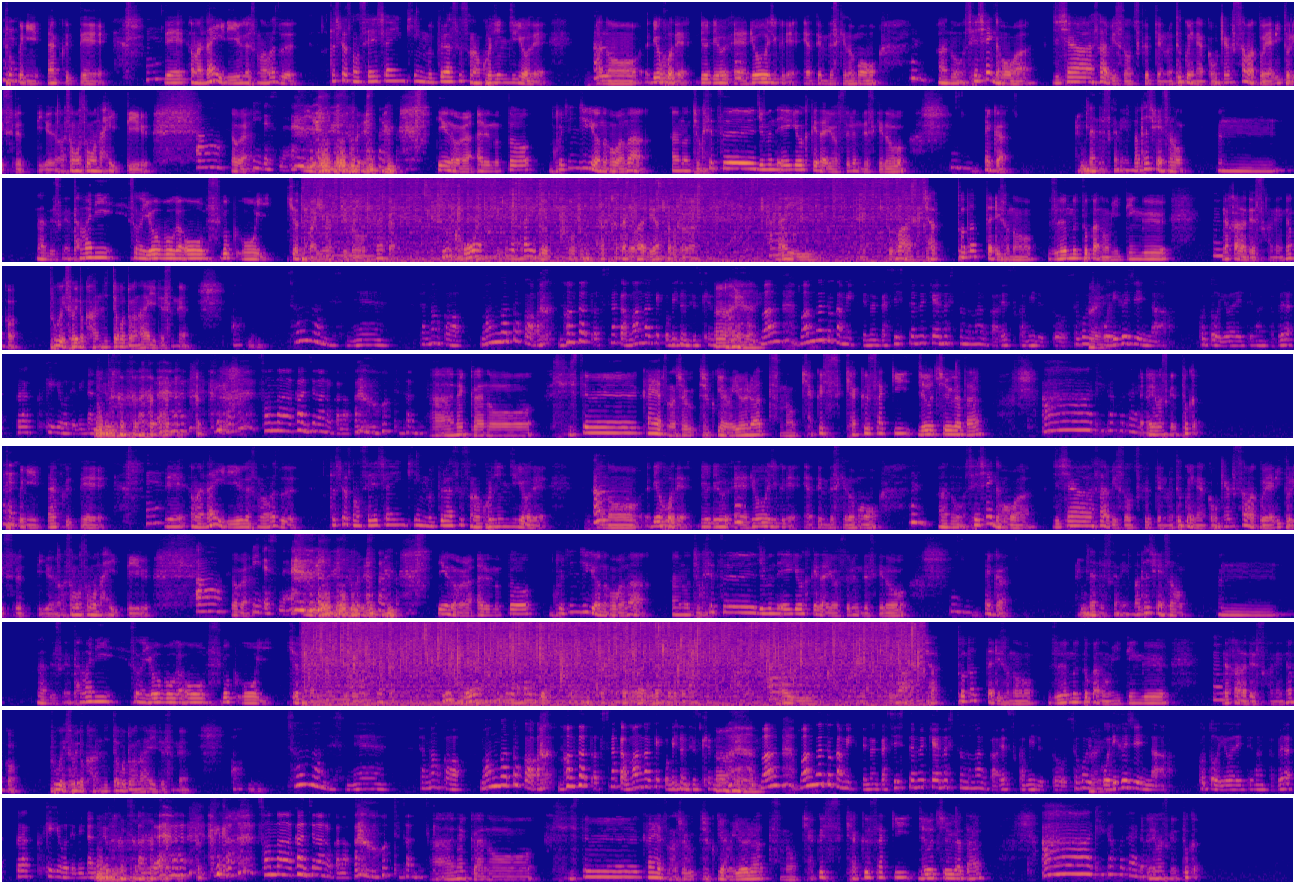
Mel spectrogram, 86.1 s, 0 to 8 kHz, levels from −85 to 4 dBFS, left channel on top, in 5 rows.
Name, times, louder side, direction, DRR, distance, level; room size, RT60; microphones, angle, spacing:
voice 1, 0.0-1.9 2.2-3.9 4.4-7.5 7.9-12.1 12.5-13.8 14.0-19.8 20.3-20.6 21.3-24.3 24.5-25.8 26.1-29.9 30.3-30.6 31.5-33.0 33.4-34.4 34.9-39.8 40.1-44.4 44.8-45.3 45.9-46.0 46.3-46.9 47.2-50.4 50.7-51.8 52.3-54.6 54.9-55.2 61.2-61.8 66.2-66.4 70.1-71.5 71.9-72.1 74.6-75.9 76.2-82.0 82.3-82.7 84.1-84.8, left 2 dB, 75° left, 0.6 m, -36 dB
voice 2, 1.9-2.5 7.8-8.4 9.8-10.2 12.1-12.3 19.8-20.2 20.6-21.6 22.1-22.3 29.9-30.2 38.8-39.4 44.6-45.5 50.6-50.9 54.7-54.9 55.5-56.8 57.2-57.8 58.1-67.2 67.6-74.8 76.1-76.2 82.6-84.4, right 4 dB, 85° right, 0.6 m, -40 dB
sound 1, 38.4-46.8, right 6 dB, 35° right, 0.3 m, -37 dB
3.0 x 2.1 x 2.6 m
head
